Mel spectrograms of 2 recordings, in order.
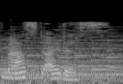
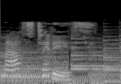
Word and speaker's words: mastitis: epsom salt baths and it's pronounced mastitis not masked titties long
